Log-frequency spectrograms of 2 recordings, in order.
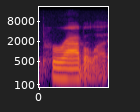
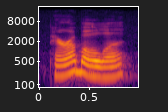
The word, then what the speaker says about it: parabola: word for the day parabola it is not parabola got to put the emphasis on the correct syllable and it is a parabola okay and a parabola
